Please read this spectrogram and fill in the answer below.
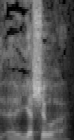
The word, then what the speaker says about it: Yeshua: His name, even his name, is Yeshua. The proper pronunciation of the name of Jesus, Yeshua Mashiach, that is Jesus the Christ.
